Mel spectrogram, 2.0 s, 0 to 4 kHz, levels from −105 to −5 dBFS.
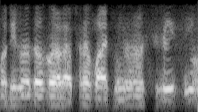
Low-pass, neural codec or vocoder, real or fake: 3.6 kHz; codec, 16 kHz, 1 kbps, FreqCodec, smaller model; fake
